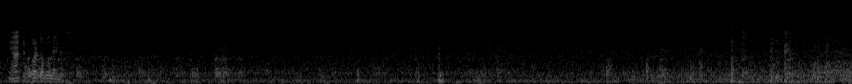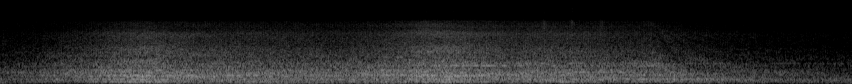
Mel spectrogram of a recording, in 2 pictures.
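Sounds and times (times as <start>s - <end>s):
electric locomotive passing: 6.0s - 17.0s.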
